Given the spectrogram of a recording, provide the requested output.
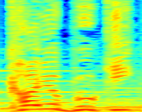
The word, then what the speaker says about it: Kayabuki: a really strange name who's this cowabunga it's pronounced kayabuki ek that would be me outlander brigade is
